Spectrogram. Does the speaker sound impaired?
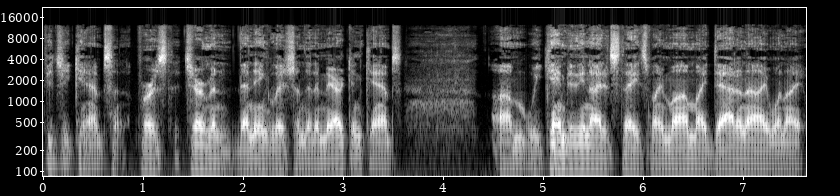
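Yes: partial laryngectomy for throat cancer; 80% larynx removed, Cleveland Clinic experimental surgery attaching left neck muscles, long-term trach; years after surgery, voice improved, often complimented as sexy; unable to speak about two years, once sounded like Brando, voice now improved but noticeably altered.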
